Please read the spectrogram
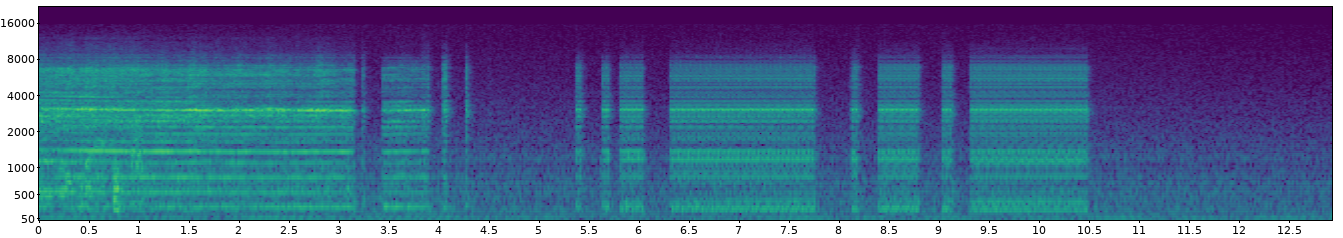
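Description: The glow-fuel two-stroke engine of an RC helicopter in flight, heard as a steady, many-toned drone through a TV speaker from old videotape. About three seconds in it breaks off, then cuts in and out in short pieces as the damaged tape plays. It stops with about a second and a half left, leaving faint hiss.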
